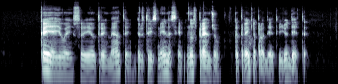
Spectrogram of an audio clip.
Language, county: Lithuanian, Marijampolė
